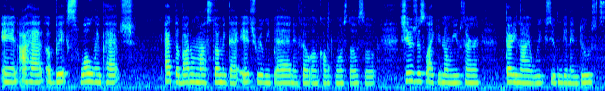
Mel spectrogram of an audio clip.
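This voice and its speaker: The voice is quiet, moving at a moderate pace with monotone, flat intonation. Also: woman, medium pitch for a woman. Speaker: vlogger. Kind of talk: storytime vlog. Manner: casual, filler-heavy.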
